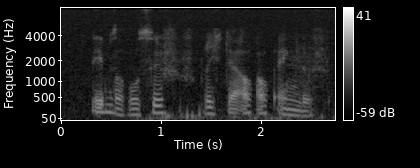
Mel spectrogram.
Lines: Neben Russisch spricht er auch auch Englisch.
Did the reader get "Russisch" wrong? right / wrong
right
